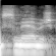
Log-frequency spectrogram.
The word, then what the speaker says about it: Sammamish: And good job of pronouncing Samish correctly.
